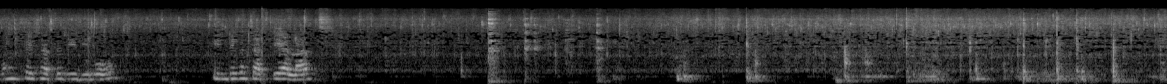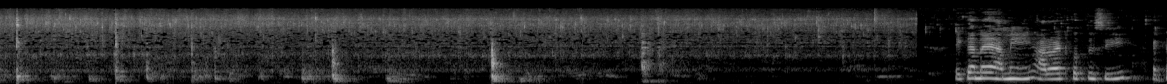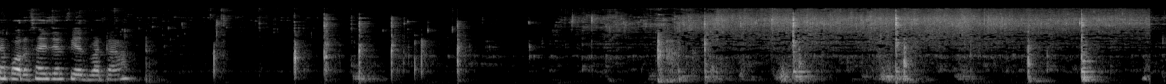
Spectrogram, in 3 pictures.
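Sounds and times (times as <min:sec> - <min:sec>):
onions sizzling in hot oil: 0:00.0 - 0:20.9, 0:24.4 - 0:35.0
wooden spoon scraping a pot: 0:05.3 - 0:15.9, 0:29.4 - 0:34.5.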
